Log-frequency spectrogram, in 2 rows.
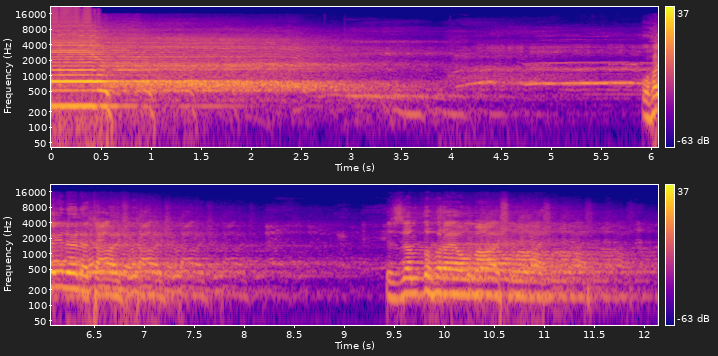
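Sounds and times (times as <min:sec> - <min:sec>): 
mourning crowd giving a loud resounding shout in unison: 0:00.2 - 0:05.8
speech: 0:05.9 - 0:07.4, 0:09.4 - 0:11.5.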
